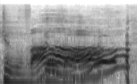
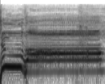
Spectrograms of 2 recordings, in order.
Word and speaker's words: Duval: He went Duval. How would you pronounce it, James? Duval. What's your Broadway one? Duval. Yes, They all work.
